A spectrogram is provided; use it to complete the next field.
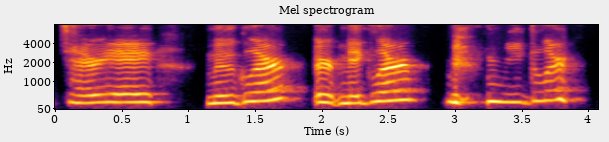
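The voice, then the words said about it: Put-on foreign accent. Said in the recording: “I'm going to have to use an accent.”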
